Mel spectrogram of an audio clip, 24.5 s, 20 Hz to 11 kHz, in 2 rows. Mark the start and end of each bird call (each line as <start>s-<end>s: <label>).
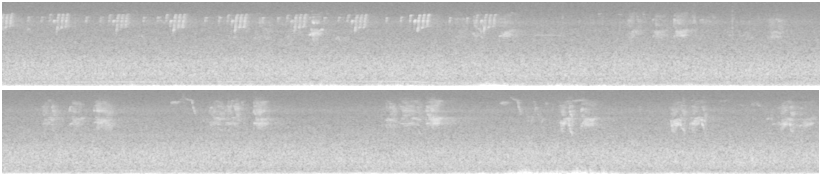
0.0s-7.6s: Cabanis's Wren (Cantorchilus modestus)
4.5s-10.5s: White-crowned Parrot (Pionus senilis)
11.3s-24.5s: White-crowned Parrot (Pionus senilis)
